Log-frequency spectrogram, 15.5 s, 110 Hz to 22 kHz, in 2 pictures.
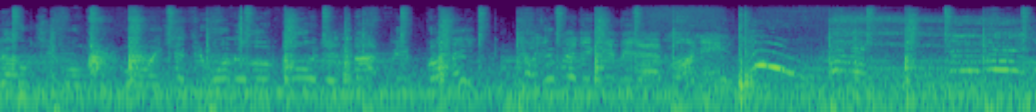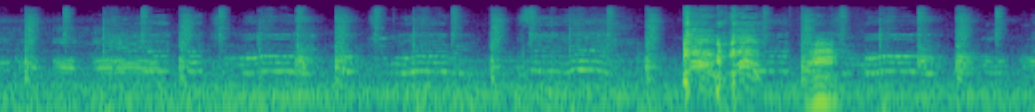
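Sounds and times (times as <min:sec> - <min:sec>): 
steady hum of traffic: 0:00.0 - 0:15.5
speech: 0:03.6 - 0:07.0
person coughing harshly: 0:12.9 - 0:14.1
rough throat clearing: 0:12.9 - 0:14.1.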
